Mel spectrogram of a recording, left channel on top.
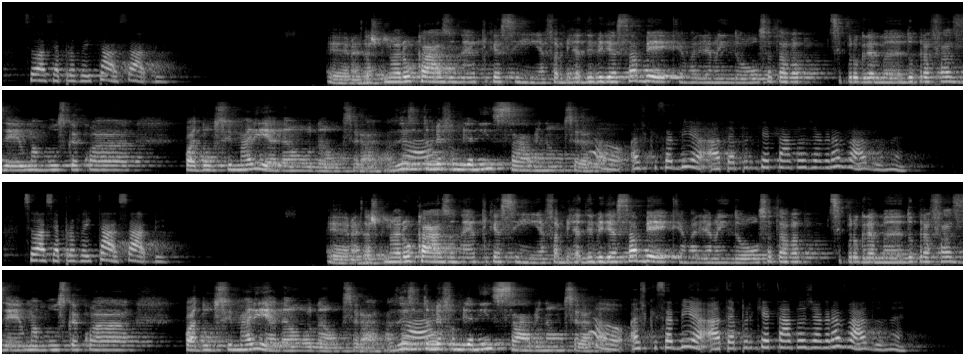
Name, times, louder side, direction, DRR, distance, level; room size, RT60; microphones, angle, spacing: voice 1, 0.3-1.6 13.6-14.2 15.5-18.7, right 4 dB, 80° right, 7 dB, 1.4 m, -24 dB
voice 2, 3.2-8.0 8.3-15.5, right 1 dB, 20° right, 0 dB, 4.4 m, -21 dB
23.5 x 20.0 x 9.6 m, 0.79 s
head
